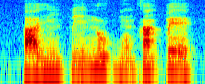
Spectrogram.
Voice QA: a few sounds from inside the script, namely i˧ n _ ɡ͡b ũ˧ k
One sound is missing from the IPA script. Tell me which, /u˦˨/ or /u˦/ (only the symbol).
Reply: u˦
